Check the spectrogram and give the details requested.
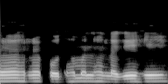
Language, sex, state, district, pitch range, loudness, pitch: Chhattisgarhi, male, Chhattisgarh, Sarguja, 140-145 Hz, -17 LUFS, 145 Hz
